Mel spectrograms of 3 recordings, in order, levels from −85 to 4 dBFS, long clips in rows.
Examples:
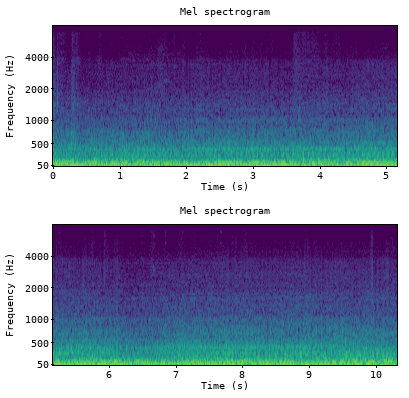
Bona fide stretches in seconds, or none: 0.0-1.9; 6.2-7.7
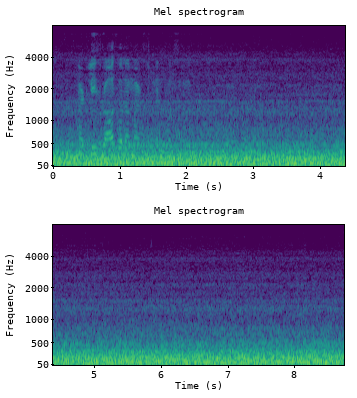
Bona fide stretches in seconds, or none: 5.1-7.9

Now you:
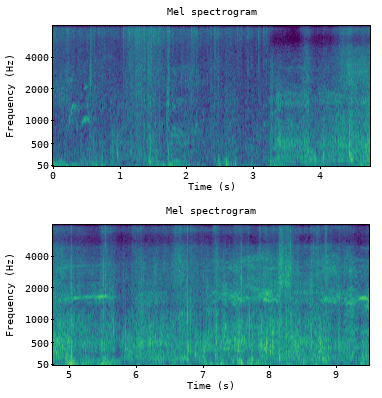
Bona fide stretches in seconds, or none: 0.0-1.3; 2.9-4.2; 4.8-5.3; 6.8-9.5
